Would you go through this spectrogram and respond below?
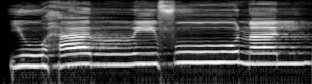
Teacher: Karena ada wau sukun didahului baris dah maka huruf fa panjang dua harakat. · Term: mad thobi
